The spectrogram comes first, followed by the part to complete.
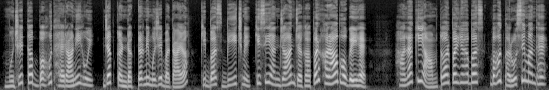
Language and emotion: Hindi, surprised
